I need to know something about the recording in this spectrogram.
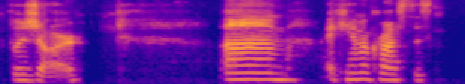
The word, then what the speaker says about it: Fajr: spell her name wrong it's not fair it's vajar um I came across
